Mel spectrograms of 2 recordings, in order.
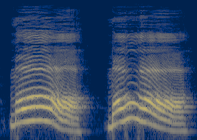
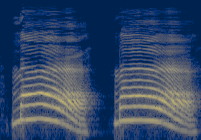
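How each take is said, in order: First: Said in the usual way. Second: "Ma" high and nasal, called out; a bright, nasal "Ma". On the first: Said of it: "so you could be going". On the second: Shown as a demonstration. Teacher showing the nasal version of ma for contrast. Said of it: "that nasal thing we just did".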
